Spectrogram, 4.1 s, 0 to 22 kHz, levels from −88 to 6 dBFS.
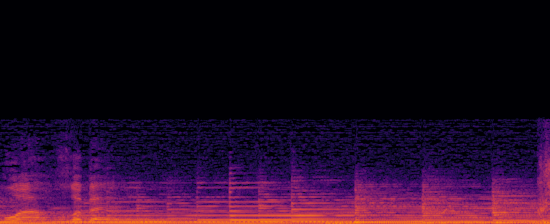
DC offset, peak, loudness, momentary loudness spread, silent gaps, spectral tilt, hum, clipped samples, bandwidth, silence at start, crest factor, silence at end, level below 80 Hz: under 0.1%; -10 dBFS; -25 LUFS; 2 LU; none; -7.5 dB/octave; none; under 0.1%; 10 kHz; 0 s; 14 dB; 0 s; -44 dBFS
